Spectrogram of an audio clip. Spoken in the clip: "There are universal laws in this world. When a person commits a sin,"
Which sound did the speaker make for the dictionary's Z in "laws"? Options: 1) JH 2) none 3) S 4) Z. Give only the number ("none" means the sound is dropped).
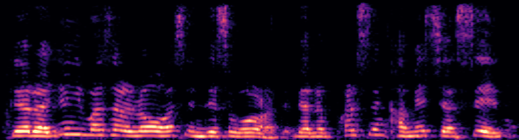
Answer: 3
